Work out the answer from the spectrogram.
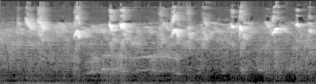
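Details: Trotol song of the kolibri ninja sunbird, played to lure young birds: high, sharp squeaky phrases repeated roughly every half second to second, with brief quiet gaps between.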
